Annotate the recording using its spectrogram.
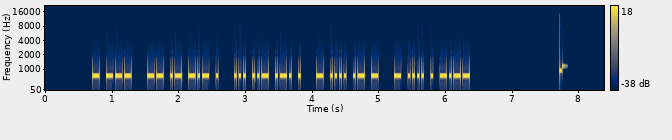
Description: Morse code, heard as a keyed tone, about 34 wpm, 700 Hz. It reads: TO MAKE SURE THAT THEY
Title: Sets of 5 Words Encore2 35wpm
